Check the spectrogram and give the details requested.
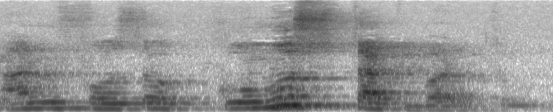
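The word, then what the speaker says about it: أنفسكم استكبرتم: And when you read together, then you read anfusukumustakbartum. Okay, you don't pronounce this alif in the middle here, this first alif, and it becomes hamzatul wasal.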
